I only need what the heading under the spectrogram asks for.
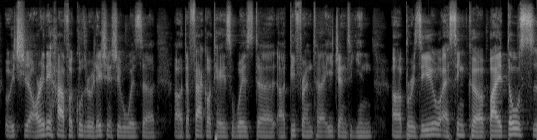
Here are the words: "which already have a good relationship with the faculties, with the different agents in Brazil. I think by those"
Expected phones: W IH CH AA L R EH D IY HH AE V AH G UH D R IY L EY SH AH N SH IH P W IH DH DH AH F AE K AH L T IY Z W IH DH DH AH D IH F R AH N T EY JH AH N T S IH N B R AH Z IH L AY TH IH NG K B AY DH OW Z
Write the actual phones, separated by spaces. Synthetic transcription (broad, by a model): W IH CH AA L R EH D IY HH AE V AH G UH D R IY L EY SH AH N SH IH P W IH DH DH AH F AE K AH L T IY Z W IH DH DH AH D IH F R AH N T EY JH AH N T IH N B R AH Z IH L AY TH IH NG K B AY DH OW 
